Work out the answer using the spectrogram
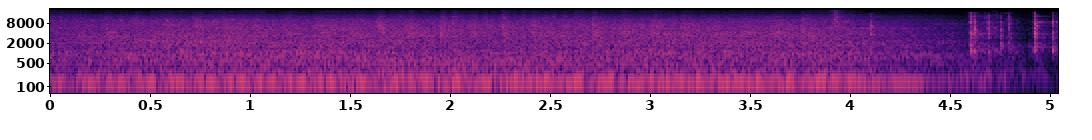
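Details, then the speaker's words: Jeep CJ-7 AMC 304 V8 with a Summit 8600 mild performance cam, idling with plenty of oil pressure after an oil service: a loud, deep, uneven rolling lope of about three pulses a second. It is a normal, healthy cammy idle. "So that Summit model 8600 mild performance cam they put in this motor, it's pretty sweet. It's got a really nice lope to it."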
